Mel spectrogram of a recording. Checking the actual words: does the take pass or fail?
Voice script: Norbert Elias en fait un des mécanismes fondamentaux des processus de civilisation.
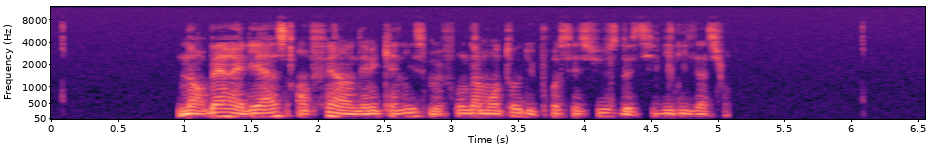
fail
